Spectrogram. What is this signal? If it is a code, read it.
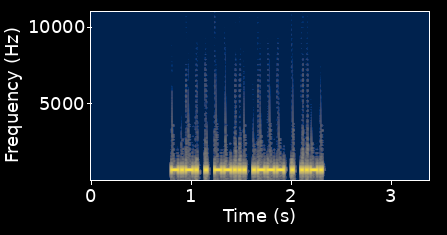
Morse code, heard as a keyed tone, about 52 wpm, 700 Hz. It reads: CE7JEF
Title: DXCC-100 Call Signs - 6 Characters - Repeated 2x - 50wpm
